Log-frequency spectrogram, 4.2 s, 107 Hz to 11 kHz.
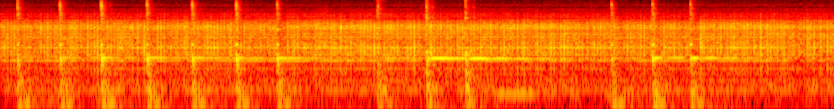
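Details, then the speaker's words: Motorola 68L11 radio with a substituted tube: sharp ticks roughly twice a second over a thin, steady ring while the set warms up at start; it rings less badly than the original, but the substitute is still microphonic. "okay so it still rings but not as badly as this one does and it does do that same so ring when you start up"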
